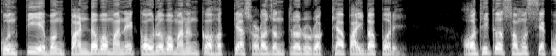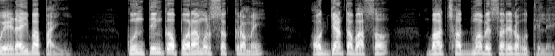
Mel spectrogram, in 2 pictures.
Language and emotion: Odia, neutral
